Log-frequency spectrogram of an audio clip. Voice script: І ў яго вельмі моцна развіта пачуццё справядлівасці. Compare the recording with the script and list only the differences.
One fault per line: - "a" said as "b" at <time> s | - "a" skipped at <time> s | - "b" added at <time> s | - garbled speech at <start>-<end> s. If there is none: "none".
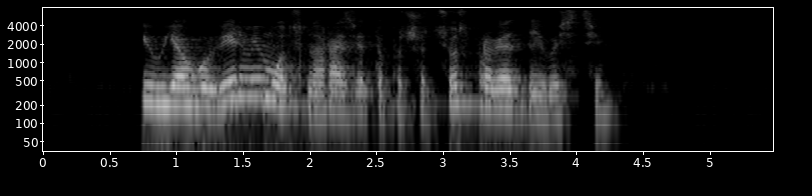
none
